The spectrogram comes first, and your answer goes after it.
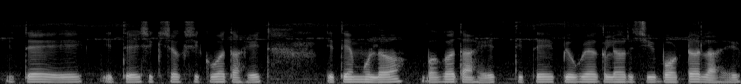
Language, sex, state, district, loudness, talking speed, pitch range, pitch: Marathi, male, Maharashtra, Sindhudurg, -28 LUFS, 130 wpm, 110-120 Hz, 115 Hz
